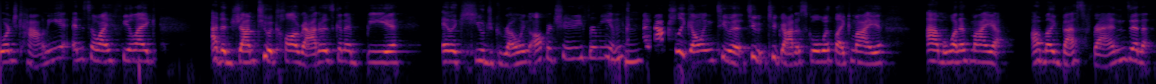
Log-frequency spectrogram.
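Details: Young adult woman who stutters, with audible word repetitions; stuttering.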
